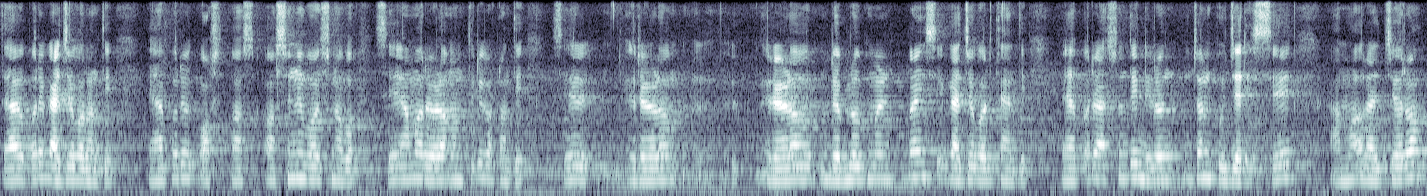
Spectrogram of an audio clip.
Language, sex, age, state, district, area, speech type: Odia, male, 18-30, Odisha, Khordha, rural, spontaneous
